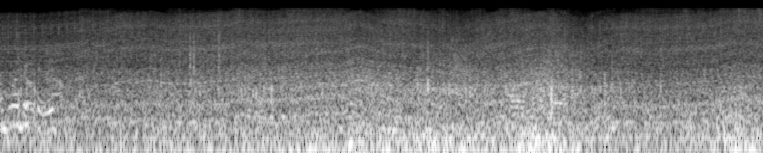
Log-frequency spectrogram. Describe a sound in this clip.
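A car engine rumbles steadily as the car drives.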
